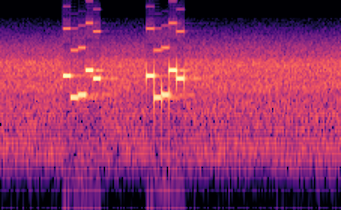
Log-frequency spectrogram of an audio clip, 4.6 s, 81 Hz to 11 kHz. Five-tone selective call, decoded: 91228 91228

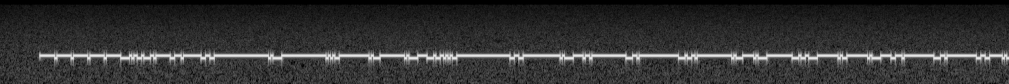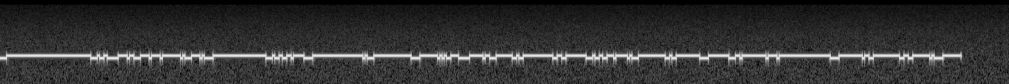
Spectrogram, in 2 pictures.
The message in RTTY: CIESZE SIE, ZE OBECNIE TAKZE POZOSTALI CZLONKOWIE

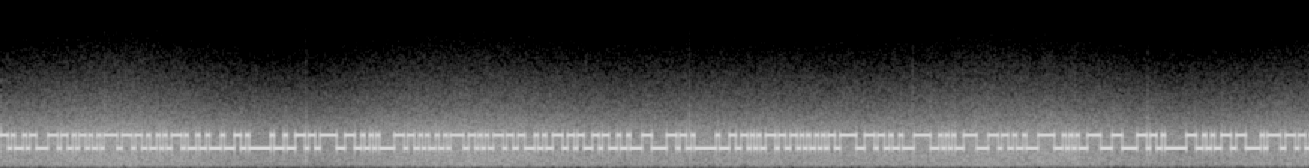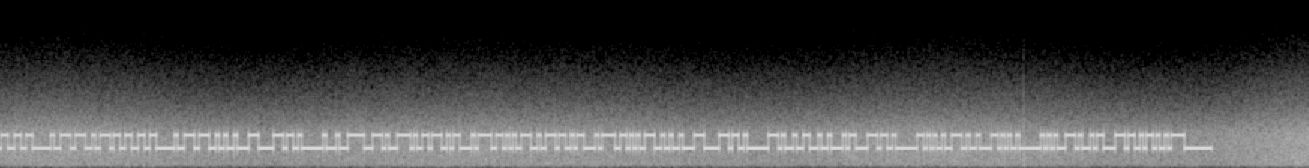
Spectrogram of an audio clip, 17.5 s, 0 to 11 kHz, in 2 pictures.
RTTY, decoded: … DE JH7Q TNX FER CALL. UR RST 569 569. NAME IVAN IVAN. QTH BERN BERN. HW? RA4YHB DE

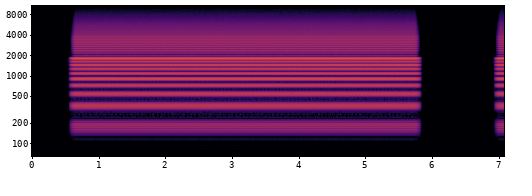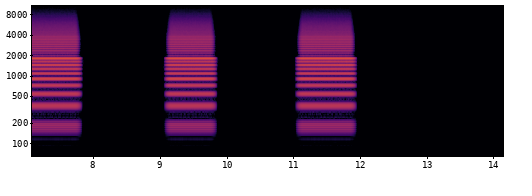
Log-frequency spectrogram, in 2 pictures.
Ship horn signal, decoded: 1 long, 3 short

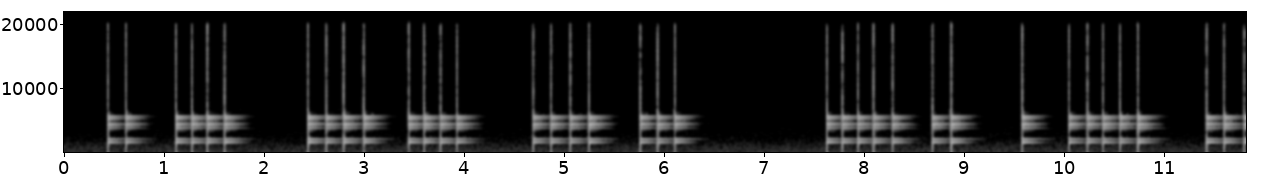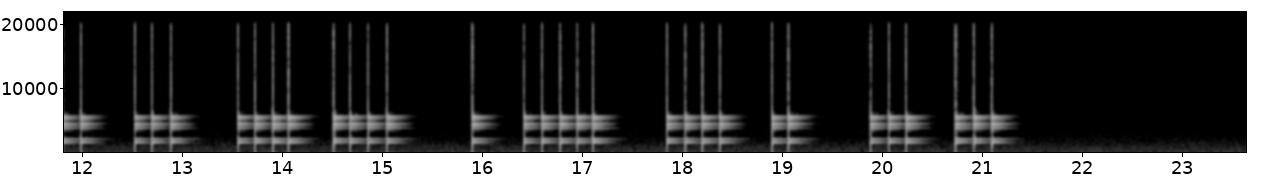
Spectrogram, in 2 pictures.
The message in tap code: ITS WESTERN

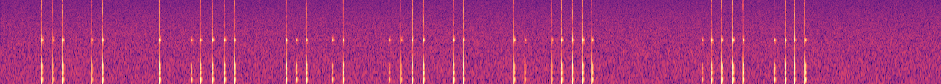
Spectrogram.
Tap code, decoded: MEMRJ Y

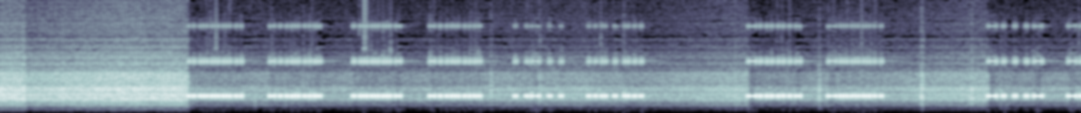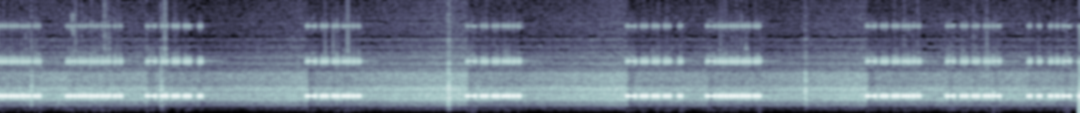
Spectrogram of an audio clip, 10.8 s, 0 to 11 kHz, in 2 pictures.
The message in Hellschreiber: SQ9QTX DE HB5F R R FB …

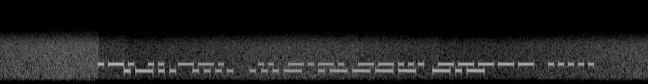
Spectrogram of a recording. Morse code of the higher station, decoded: RIG IC705

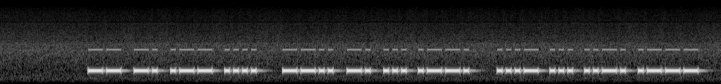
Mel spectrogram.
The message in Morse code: MNWH ZNSP VSFJ

